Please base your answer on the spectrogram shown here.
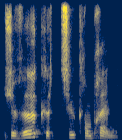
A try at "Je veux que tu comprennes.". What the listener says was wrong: The vowels are in place, but don't give me fum fum fum fum fum fum.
